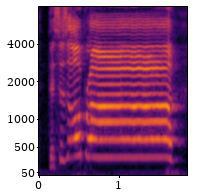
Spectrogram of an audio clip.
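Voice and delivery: high, slow, loud shout of her own name; Oprah shouting. Retold or imitated. Oprah shouting on the phone at the owner who hung up.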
